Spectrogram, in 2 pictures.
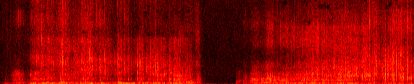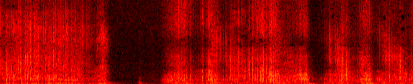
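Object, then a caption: Foam microphone windscreen. Short nails scratch the top of a black foam windscreen on a microphone, producing loud, rough, low-heavy scraping with a rumbling, roar-like texture. The scratching runs in continuous bursts broken by two brief pauses.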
